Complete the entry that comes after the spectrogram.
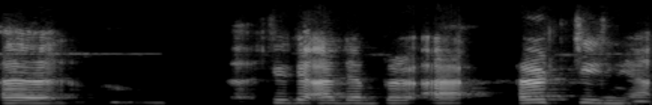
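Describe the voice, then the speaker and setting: A woman talks at a very slow pace, her pitch fairly high. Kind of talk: testimony. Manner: halting, many fillers.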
